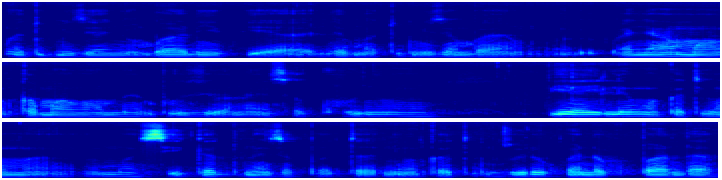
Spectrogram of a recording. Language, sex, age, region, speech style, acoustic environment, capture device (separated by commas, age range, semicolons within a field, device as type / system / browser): Swahili, male, 25-34, Kenya, anxious, nature, mobile / Linux / Chrome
